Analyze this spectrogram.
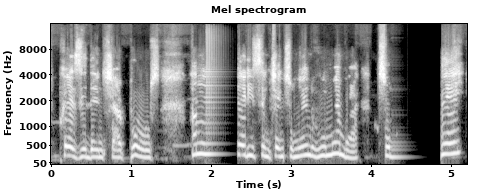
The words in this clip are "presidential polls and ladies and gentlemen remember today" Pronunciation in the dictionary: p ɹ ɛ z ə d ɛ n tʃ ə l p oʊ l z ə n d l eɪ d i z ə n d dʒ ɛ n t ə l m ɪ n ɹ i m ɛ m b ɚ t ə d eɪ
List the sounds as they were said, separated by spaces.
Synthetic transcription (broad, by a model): p ɹ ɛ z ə d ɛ n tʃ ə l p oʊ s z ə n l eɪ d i s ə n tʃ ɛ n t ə m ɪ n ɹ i m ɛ m b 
